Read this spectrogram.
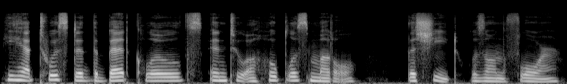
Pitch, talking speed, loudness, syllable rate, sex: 165 Hz, 170 wpm, -18 LUFS, 4.4 syllables/s, female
